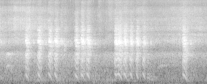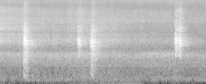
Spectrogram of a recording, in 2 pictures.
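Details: Green monkeys in Barbados calling angrily, possibly fighting over mango trees or rank in their troop: clusters of sharp, rasping barks in quick bouts early on, then single abrupt calls spaced one to two seconds apart, fading to quiet.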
